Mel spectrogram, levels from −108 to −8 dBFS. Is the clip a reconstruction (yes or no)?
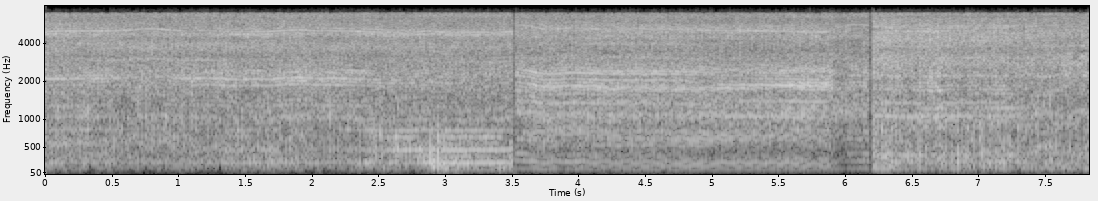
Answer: no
